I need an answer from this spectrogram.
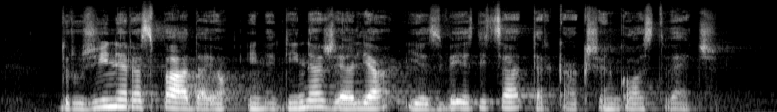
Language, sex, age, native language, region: Slovenian, female, 30-49, Slovenian, Zasavska region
